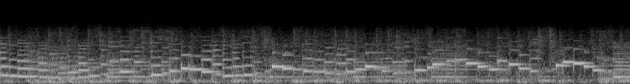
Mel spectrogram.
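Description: Uptempo bebop jazz from a quintet of piano, vibraphone, electric guitar, double bass and drums: the piano plays fast single-note runs that sweep down and back up over a steady bass and drum rhythm.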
